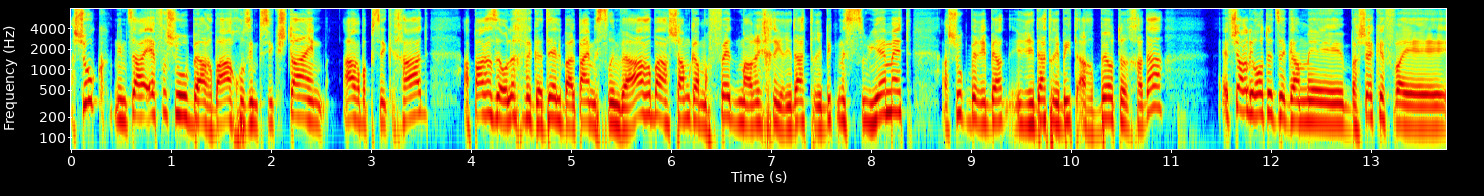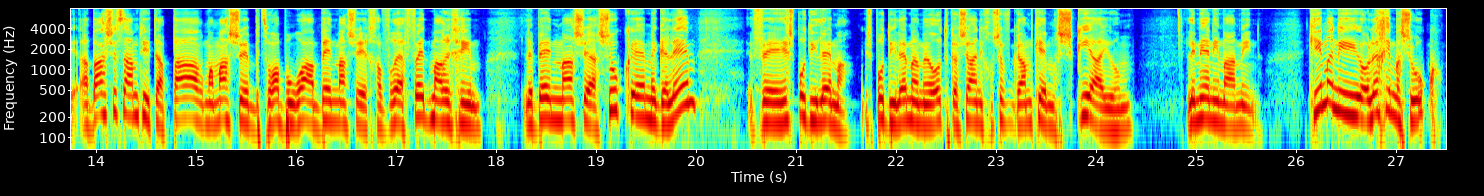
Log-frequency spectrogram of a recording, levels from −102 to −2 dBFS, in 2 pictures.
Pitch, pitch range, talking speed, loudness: 175 Hz, 160-205 Hz, 155 wpm, -13 LUFS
